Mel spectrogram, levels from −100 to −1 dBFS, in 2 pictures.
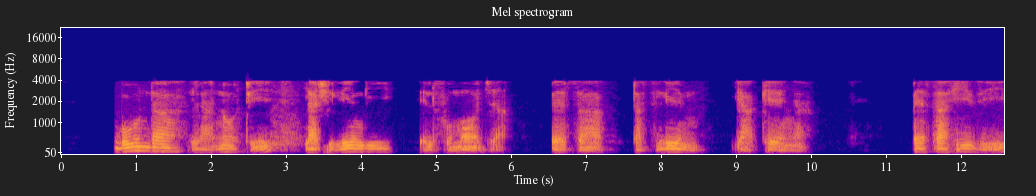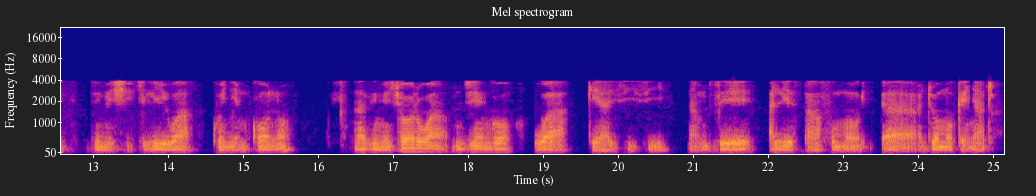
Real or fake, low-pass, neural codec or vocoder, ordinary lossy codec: fake; 7.2 kHz; vocoder, 24 kHz, 100 mel bands, Vocos; AAC, 16 kbps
